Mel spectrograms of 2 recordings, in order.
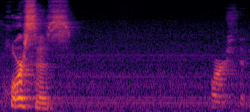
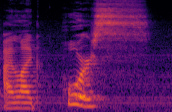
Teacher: you have to add the extra little is at the end for the plural of horse to sound like horses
